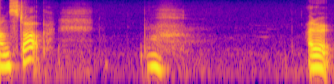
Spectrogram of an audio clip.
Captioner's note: sighs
